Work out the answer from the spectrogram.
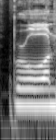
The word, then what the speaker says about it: Braun: get into this one yes i am pronouncing its brawn because that's how it's marketed in the uk at least at braun we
